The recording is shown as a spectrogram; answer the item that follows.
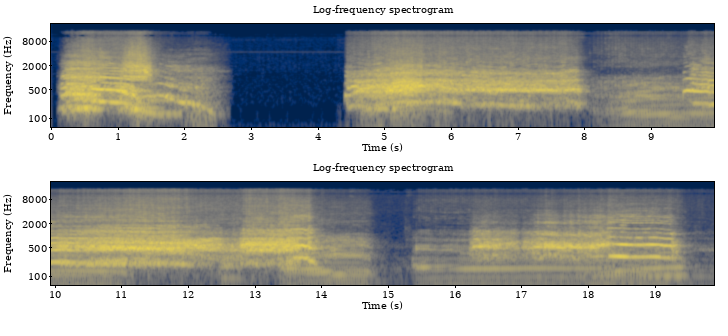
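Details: Playful baby elephant voicing four loud, harmonic bursts of a few seconds each, rich in overtones and separated by short silences, the second and third calls long and sustained.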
